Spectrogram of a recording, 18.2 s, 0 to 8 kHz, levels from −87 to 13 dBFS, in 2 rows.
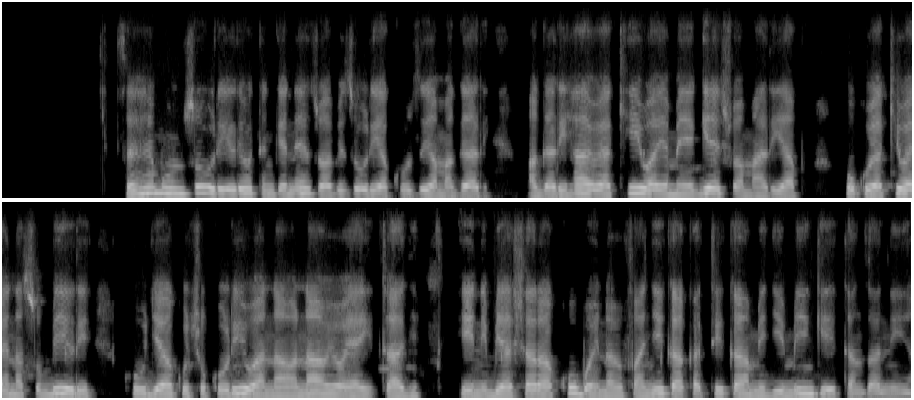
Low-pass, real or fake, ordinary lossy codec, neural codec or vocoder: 7.2 kHz; real; Opus, 24 kbps; none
